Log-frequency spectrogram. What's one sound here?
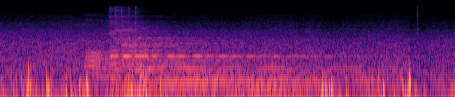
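An acoustic guitar chord is strummed and rings out.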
